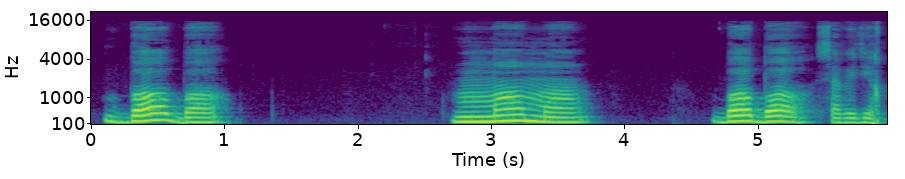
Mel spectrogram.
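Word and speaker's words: بابا: là ça se prononce Boba maman Boba ça veut dire papa maman ça veut dire maman voilà donc au milieu d'un mot quand c'est attaché ça se prononce toujours a comme avec le chapeau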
